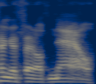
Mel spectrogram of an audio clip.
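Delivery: acted, meanest possible stern voice. Retelling confronting a man on his phone during a movie, retelling his meanest voice. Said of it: "in my meanest voice I could muster".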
